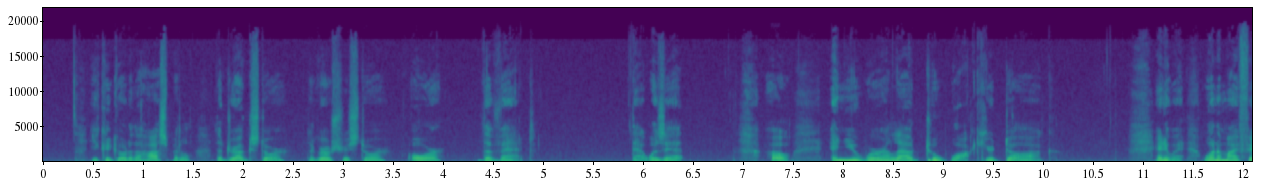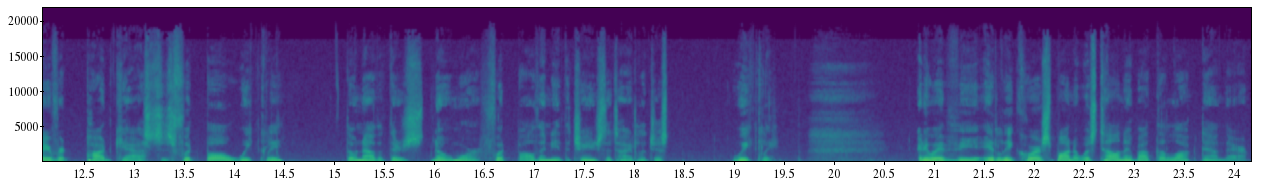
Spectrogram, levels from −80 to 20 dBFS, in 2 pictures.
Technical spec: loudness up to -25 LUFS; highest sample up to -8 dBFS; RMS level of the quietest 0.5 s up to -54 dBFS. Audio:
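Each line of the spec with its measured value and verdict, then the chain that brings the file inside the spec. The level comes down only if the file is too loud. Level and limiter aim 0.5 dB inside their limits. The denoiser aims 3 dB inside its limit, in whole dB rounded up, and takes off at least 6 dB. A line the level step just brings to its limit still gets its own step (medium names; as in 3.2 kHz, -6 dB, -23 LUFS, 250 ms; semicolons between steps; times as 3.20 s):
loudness -20.0 LUFS: fail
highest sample -4.0 dBFS: fail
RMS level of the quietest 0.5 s -49 dBFS: fail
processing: trim -5.5 dB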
